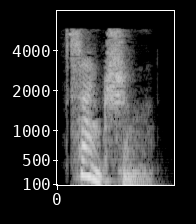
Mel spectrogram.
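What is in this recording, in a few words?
"sanction", British; Crime and punishment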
